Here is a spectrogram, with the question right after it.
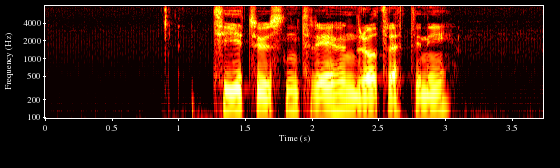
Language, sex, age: Norwegian, male, 32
